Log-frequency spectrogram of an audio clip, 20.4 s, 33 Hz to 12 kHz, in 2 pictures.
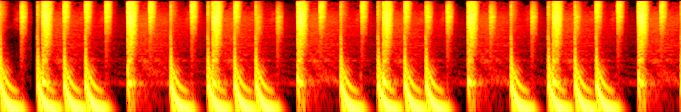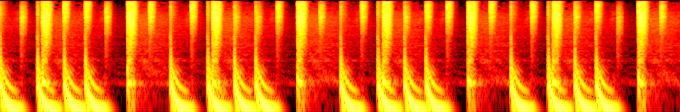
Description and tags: HH loop 94bpm
hip hop drum loop by Voodoom Prod created with Logic Pro
hiphop, loop, beat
